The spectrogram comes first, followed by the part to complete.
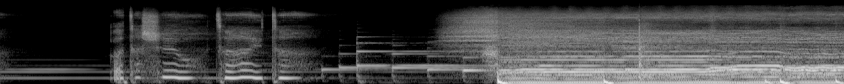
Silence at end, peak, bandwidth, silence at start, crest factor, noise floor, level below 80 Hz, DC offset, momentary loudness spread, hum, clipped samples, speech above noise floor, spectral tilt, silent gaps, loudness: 0 s; 0 dBFS; 16.5 kHz; 0.25 s; 14 dB; -43 dBFS; -22 dBFS; under 0.1%; 16 LU; none; under 0.1%; 23 dB; -5 dB/octave; none; -14 LUFS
